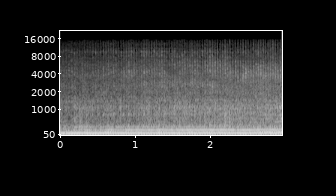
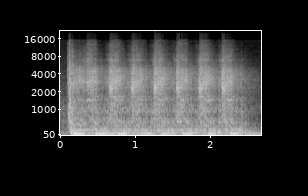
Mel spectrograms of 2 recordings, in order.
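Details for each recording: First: 1973 Volvo 142 SCCA race car, built four-cylinder, after warm-up: deep steady lopey idle with even beat, no knocks or misses; sounds healthy. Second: 1973 Volvo 142 SCCA race car with side exhaust, fuel pump on, cranked on a weak borrowed battery. Even starter cranking at about three turns a second with no catch or firing. Cranks but won't start; insufficient battery power.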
